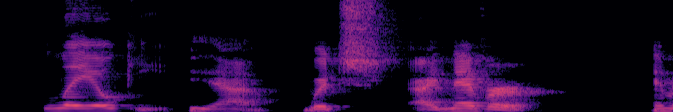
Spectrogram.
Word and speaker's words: Leuce: were both calling her Luce. Yeah. Leuce. Catherine has started listening to the audiobook. That is not how you pronounce her name. It's Laoki.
